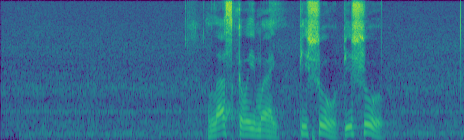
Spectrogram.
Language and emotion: Russian, positive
